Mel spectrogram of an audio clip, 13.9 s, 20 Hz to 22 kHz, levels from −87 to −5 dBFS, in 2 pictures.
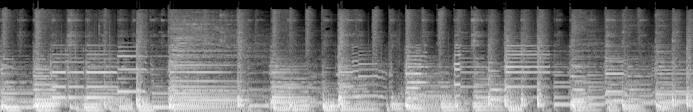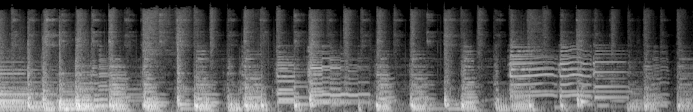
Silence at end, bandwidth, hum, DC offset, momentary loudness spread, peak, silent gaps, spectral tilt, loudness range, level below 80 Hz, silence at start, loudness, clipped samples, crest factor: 0 s; 17.5 kHz; none; under 0.1%; 14 LU; 0 dBFS; none; -6 dB/octave; 11 LU; -30 dBFS; 0 s; -16 LUFS; under 0.1%; 16 dB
